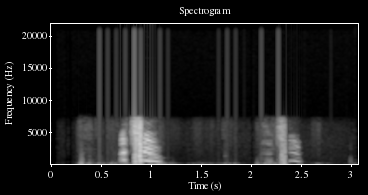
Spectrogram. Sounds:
Sneeze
